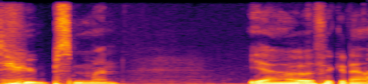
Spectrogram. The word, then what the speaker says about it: Hoobs: the hoops smp i've recently learned now it's pronounced tubes not here bloody hobbs it's hoops it's hoops man yeah i'll figure that out now so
